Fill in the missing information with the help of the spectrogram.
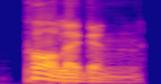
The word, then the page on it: polygon: British English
